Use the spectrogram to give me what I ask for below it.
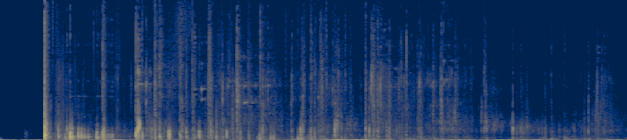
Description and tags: rock thrown off steep rocky cliff near Iron lakes just south of yosemite.
rocks, throw, wilderness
